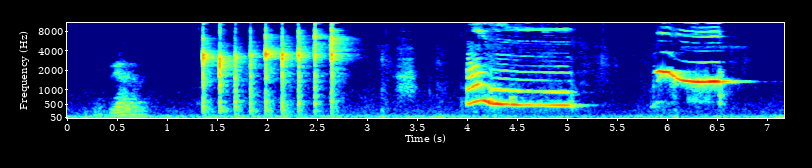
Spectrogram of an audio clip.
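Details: Indoor pet female parrot produces a rapid series of about eight sharp clicks, then a long voiced, falling speech-like note, and finally a high whistle sliding downward.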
